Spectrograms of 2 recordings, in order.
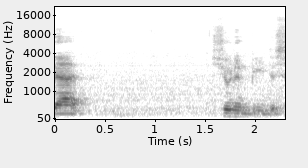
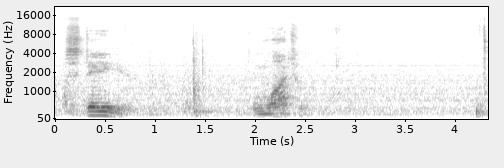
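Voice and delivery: soft, slow quote of a request, fading away; hushed plea; 10 dB quieter, much slower than usual. Retold or imitated. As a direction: let the words trail into near silence. Quoting Christ's request to his friends.

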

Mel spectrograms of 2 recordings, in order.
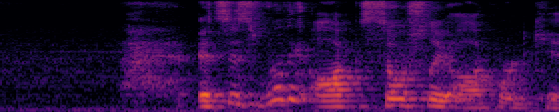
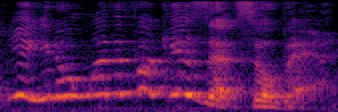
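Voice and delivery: much higher, exasperated mock question; incredulous outburst; 6 dB louder than usual. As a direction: fling it out as pure disbelief. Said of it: "I'm like".

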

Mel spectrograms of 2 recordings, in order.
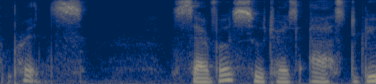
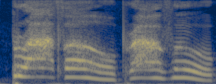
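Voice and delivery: much higher, much louder cheer; 11 semitones higher, 10 dB louder, slower than usual. Acted. Mice cheering the young mouse's plan, loud bravo. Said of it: "cried the mice".

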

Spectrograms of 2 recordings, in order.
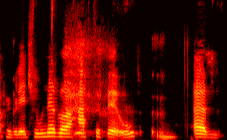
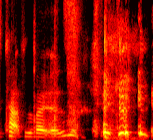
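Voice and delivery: sarcastic slow clap line; 2 semitones higher, 4 dB louder, much slower than usual. Acted. Sarcastic repeat, slow, laughing.

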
